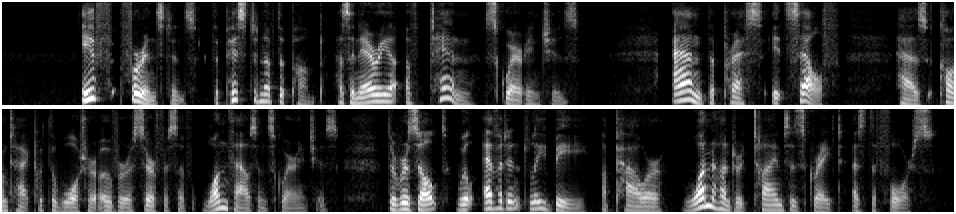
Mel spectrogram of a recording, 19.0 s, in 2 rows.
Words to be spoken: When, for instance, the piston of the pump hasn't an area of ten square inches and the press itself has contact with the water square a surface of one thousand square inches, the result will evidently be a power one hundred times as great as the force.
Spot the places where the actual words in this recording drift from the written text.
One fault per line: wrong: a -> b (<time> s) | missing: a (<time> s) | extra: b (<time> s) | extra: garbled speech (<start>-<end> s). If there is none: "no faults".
wrong: When -> If (0.8 s)
wrong: hasn't -> has (3.3 s)
wrong: square -> over (10.5 s)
